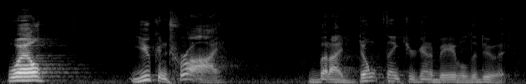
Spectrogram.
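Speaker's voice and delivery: faintly mocking, dismissive brush-off. Retelling the track coach's response to a freshman: imitating the coach's mocking reply. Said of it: "almost mockingly, he said".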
